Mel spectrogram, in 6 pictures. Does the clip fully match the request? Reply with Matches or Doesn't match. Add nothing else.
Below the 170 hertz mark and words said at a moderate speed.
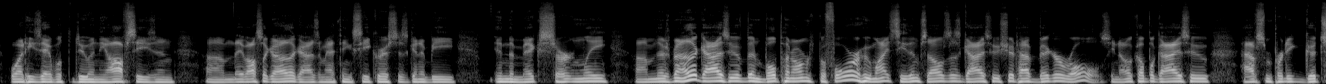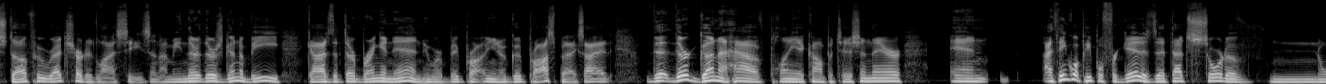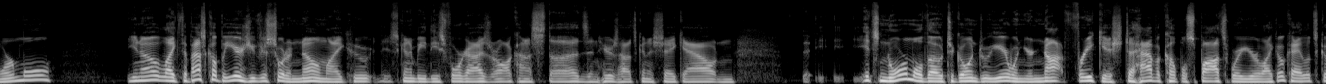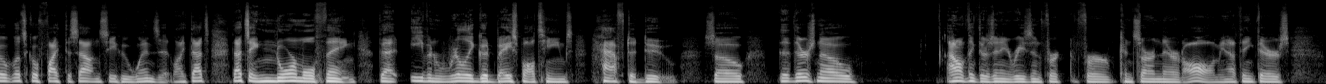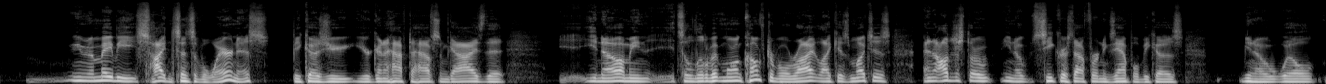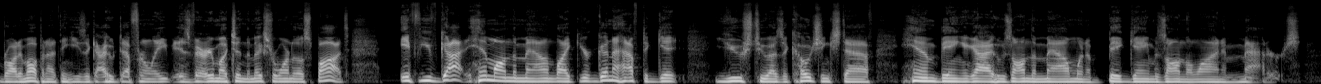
Doesn't match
